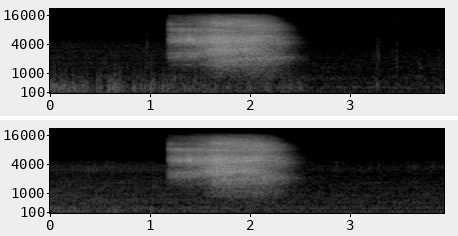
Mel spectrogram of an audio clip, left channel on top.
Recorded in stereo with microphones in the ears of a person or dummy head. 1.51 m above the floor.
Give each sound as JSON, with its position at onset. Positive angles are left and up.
{"t": 1.2, "sound": "a hiss", "side_deg": -30, "distance_m": 1.3}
